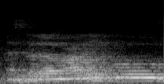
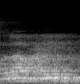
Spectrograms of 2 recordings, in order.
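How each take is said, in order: First: It is said with a typical Indonesian regional accent. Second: It is said firmly, the way Arabs say it.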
